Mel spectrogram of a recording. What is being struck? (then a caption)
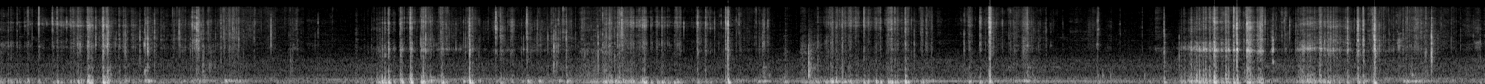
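Soap bar scraped with a blade. A solid green soap bar is scraped with a utility blade, peeling off curls and flakes. Dense crackling, scraping strokes with many sharp ticks come in waves over a low rumble, with brighter, hissy passes standing out near the middle and end.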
